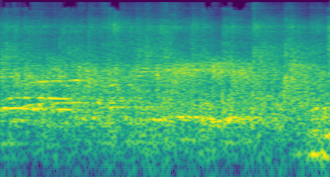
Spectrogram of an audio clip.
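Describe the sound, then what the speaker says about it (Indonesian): Classroom applause from a group of students, a dense, steady patter of clapping filling the whole moment at close range. "Tepuk tangan dulu."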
